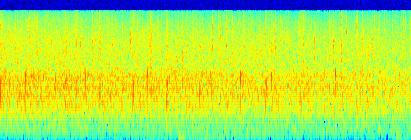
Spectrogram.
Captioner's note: applause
